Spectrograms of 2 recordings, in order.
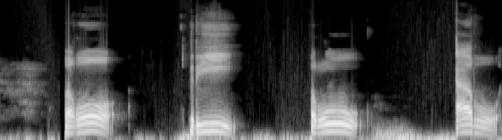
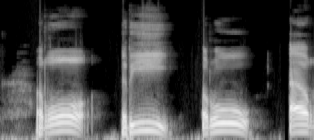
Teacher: dia bergetar tapi tidak terlampau banyak getarannya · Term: huruf ro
